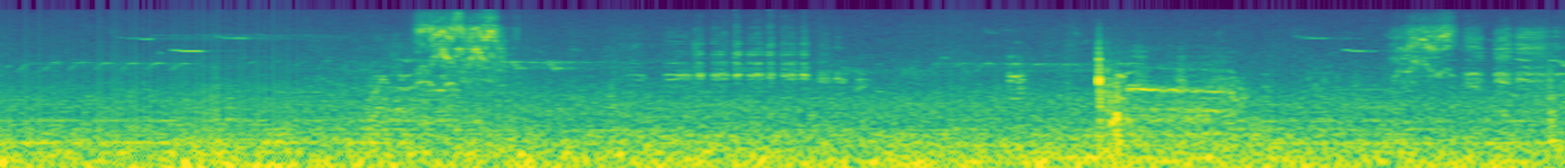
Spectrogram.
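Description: Wind rumbling on the microphone, with scattered bird calls and clicks and rustles from a fishing rod and reel as a fish is hooked and fought. A loud rustling burst comes about three seconds in, and a run of reel clicks follows about two seconds later.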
